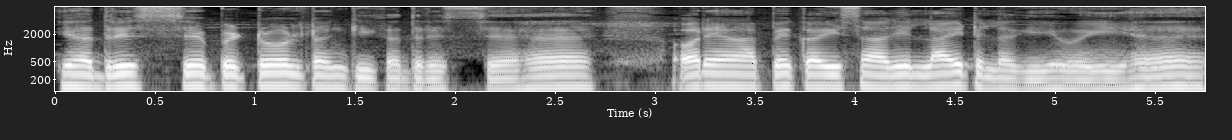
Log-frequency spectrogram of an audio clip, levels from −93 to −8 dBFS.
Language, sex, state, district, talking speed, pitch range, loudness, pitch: Hindi, male, Jharkhand, Garhwa, 165 wpm, 105-135 Hz, -14 LUFS, 130 Hz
